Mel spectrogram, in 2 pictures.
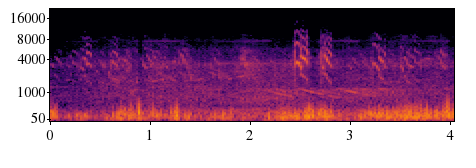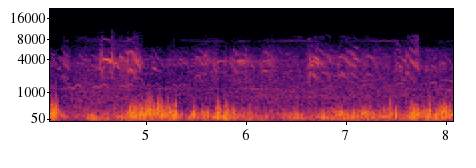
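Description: Several birds calling, with many short high chirps throughout and a few lower gliding calls about two to three seconds in, over an uneven low rumble.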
